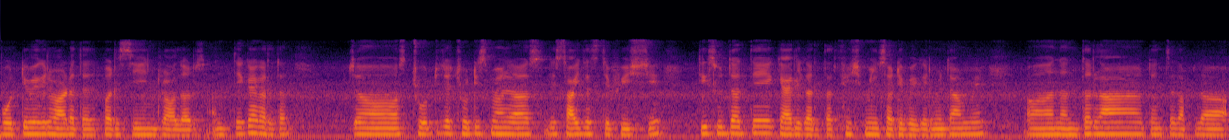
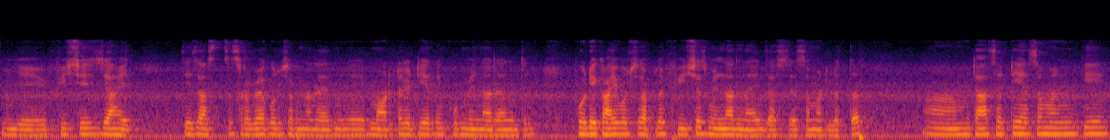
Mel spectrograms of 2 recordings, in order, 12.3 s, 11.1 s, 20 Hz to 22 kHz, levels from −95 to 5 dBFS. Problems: constant background noise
